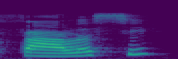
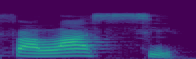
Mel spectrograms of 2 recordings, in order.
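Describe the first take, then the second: First: The stress is on the first syllable. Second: The stress is on the second syllable. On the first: An action is generalized in the present. "a sílaba tônica está no Fá" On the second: A hypothetical action in the past subjunctive. "a sílaba tônica é o lá e a pronúncia é diferente"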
